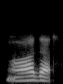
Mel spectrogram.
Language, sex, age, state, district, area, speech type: Nepali, female, 45-60, West Bengal, Darjeeling, rural, conversation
